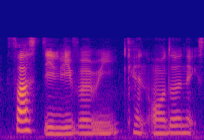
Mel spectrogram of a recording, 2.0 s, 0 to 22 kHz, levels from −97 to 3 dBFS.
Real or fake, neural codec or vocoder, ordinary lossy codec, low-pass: real; none; MP3, 64 kbps; 7.2 kHz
